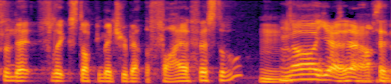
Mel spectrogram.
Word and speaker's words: Fyre: It's spelled FYRE, Fire.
